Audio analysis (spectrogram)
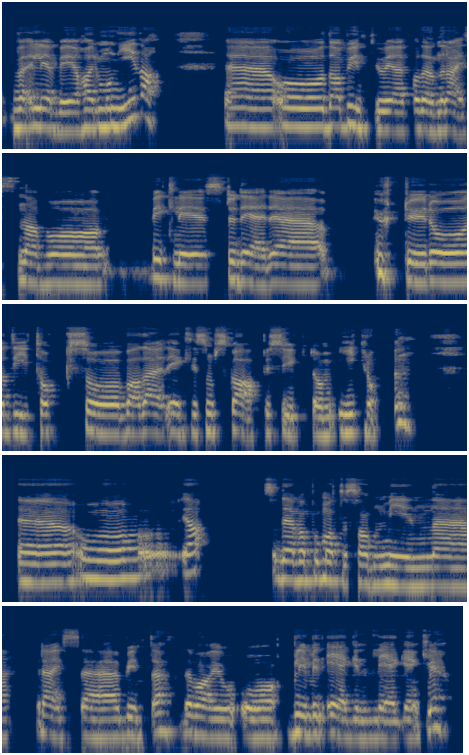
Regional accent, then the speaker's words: Oslo, Norway; jeg er fra Oslo

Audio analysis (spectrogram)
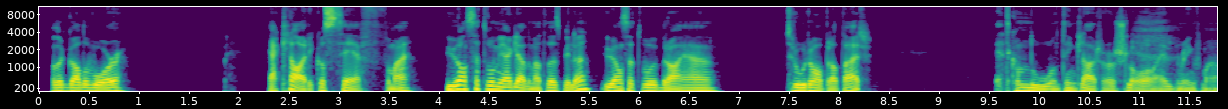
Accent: Norway; som nordmann

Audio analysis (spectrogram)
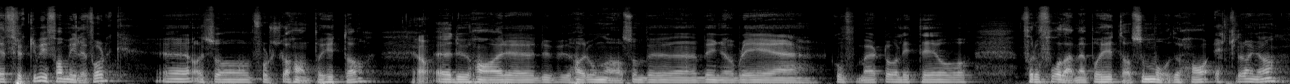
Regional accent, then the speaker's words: Trøndelag, Norway; I Trøndelag, der jeg kommer fra

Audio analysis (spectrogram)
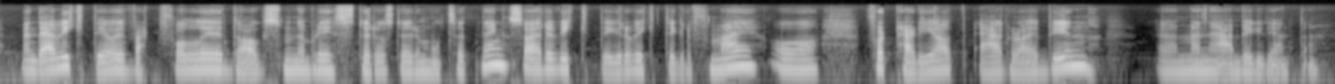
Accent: Øyer, Innlandet, Norway; moved away as an adult; also born or lived in Tromsø / Oslo; now in Sørumsand, Norway; Jeg er jo fra Øyer

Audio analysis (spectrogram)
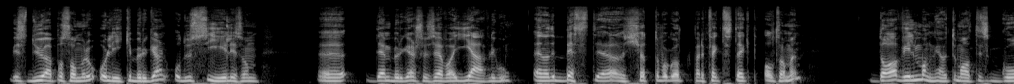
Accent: Porsgrunn, Telemark, Norway; moved away; Her sitter vi fra Porsgrunn

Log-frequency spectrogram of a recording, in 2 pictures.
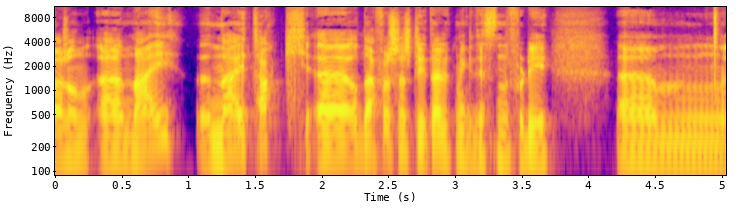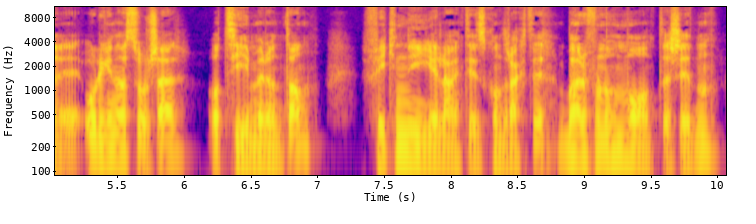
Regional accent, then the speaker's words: Norway; som nordmann

